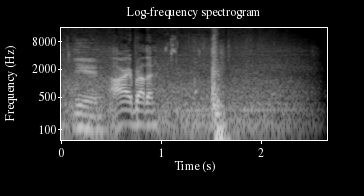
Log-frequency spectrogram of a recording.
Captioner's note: door shuts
